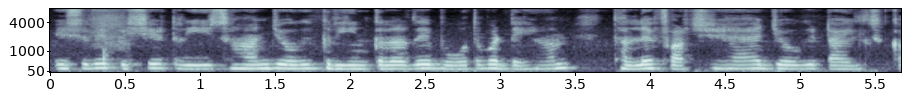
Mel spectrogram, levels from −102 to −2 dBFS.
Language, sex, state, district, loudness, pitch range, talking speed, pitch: Punjabi, female, Punjab, Kapurthala, -17 LUFS, 170-185 Hz, 210 wpm, 180 Hz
